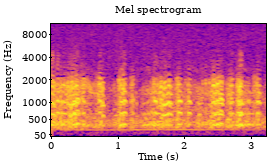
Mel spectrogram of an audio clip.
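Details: Rapid overlapping croaking honks from brant geese, a thick burbling chorus rising and falling in short waves.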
